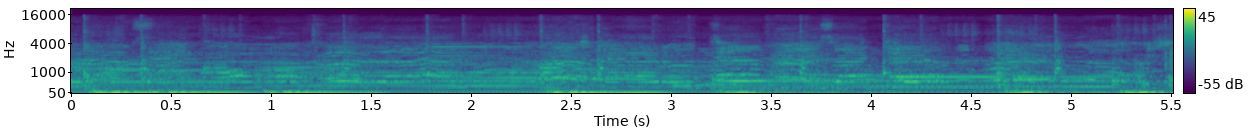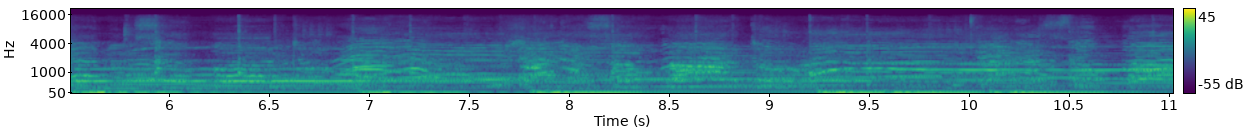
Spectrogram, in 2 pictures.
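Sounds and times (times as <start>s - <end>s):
crowd shouting and singing: 0.0s - 11.0s
loud music with pulsing bass: 0.0s - 11.0s.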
